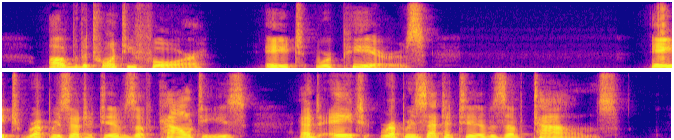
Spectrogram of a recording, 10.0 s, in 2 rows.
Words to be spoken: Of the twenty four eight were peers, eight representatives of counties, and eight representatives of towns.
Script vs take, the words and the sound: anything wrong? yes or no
no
